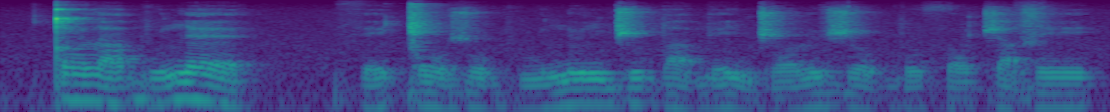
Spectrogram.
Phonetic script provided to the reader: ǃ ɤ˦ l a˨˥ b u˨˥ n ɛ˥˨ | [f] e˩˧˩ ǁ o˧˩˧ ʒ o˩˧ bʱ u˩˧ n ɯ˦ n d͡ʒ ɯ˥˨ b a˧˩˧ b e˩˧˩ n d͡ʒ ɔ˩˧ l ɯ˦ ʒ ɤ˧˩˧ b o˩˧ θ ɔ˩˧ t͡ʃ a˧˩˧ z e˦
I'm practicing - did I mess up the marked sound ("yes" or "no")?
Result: yes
